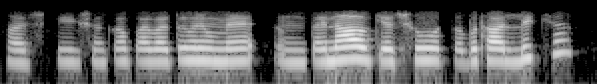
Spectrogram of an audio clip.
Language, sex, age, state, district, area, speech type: Kashmiri, female, 30-45, Jammu and Kashmir, Kupwara, rural, conversation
